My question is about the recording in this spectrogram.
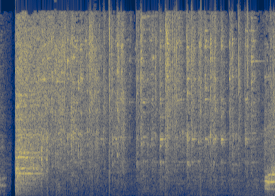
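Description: Glass shattering in a sudden crash about a quarter second in, then a long tinkling clatter of small pieces that slowly dies away.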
